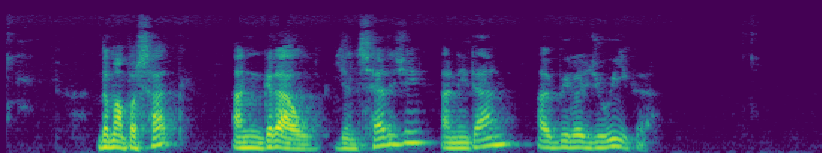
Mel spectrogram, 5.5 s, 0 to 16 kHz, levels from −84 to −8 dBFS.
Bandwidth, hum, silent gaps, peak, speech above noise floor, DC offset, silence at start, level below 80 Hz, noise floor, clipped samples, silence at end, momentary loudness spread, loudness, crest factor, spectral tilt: 10.5 kHz; none; none; 0 dBFS; 49 dB; under 0.1%; 0.65 s; -56 dBFS; -67 dBFS; under 0.1%; 1.15 s; 11 LU; -20 LUFS; 20 dB; -7.5 dB/octave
